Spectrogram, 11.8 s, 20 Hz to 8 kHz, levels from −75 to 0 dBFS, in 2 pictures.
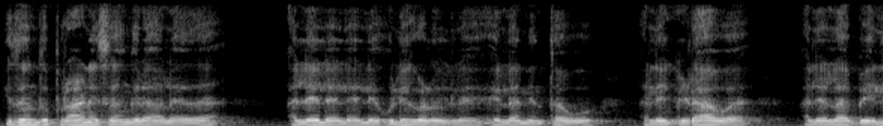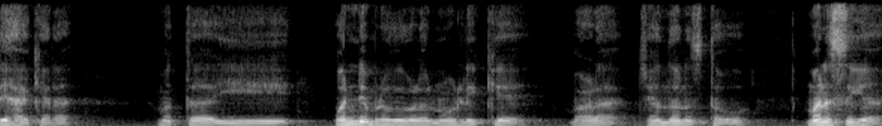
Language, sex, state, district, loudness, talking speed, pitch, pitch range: Kannada, male, Karnataka, Dharwad, -23 LUFS, 110 wpm, 130 Hz, 125-135 Hz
